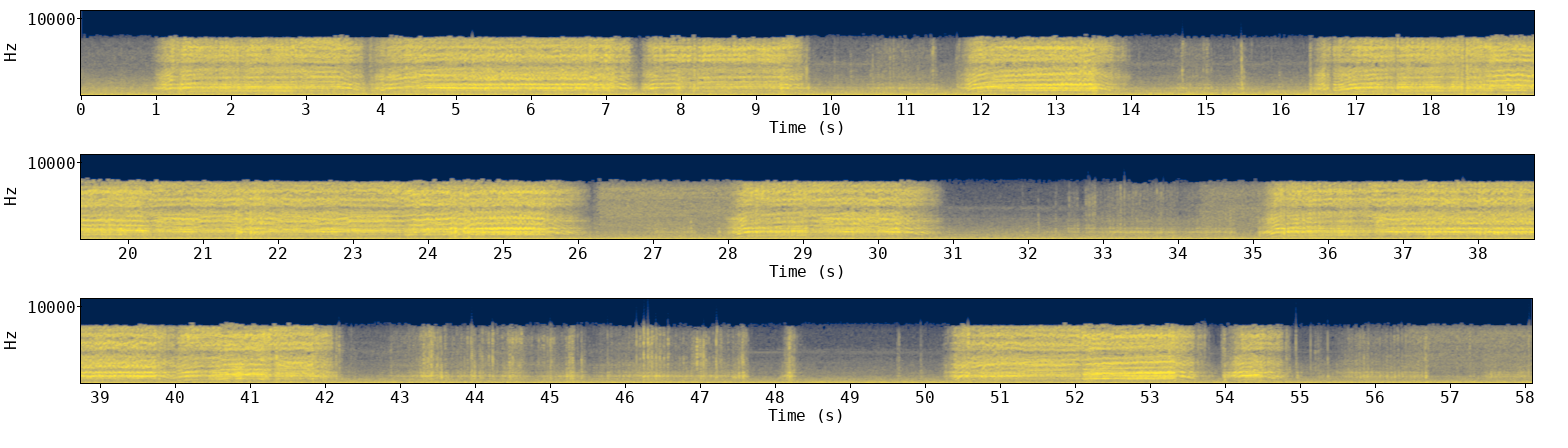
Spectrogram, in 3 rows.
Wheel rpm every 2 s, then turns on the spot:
40, 130, 140, 130, 110, 20, 110, 10, 80, 160, 160, 160, 130, 10, 130, 40, 10, 60, 150, 150, 140, 20, 20, 20, 0, 100, 130, 30, 10.
32-34 42-48 54-56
